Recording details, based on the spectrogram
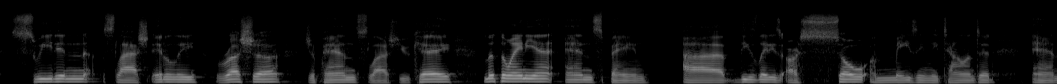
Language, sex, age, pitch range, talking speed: English, male, 30-49, 100-120 Hz, 100 wpm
